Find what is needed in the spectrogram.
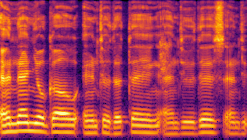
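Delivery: level, flat, matter-of-fact monotone drone. Retelling how a very serious woman gave instructions: imitating a monotone voice. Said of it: "she had a very, like, monotone voice".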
